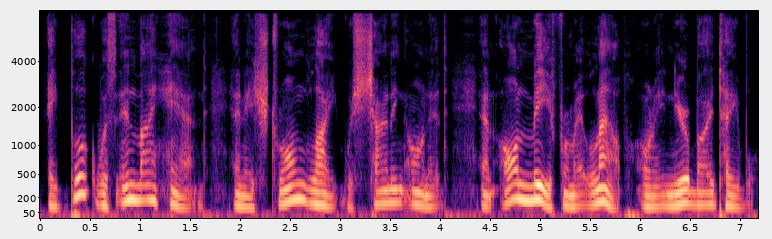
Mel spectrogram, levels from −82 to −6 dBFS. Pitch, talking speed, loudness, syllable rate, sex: 130 Hz, 210 wpm, -19 LUFS, 4.3 syllables/s, male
